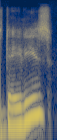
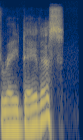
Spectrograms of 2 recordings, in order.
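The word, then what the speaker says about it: Ray Davies: And a lot of people think his name is Davies, but it's actually pronounced Ray Davis from the Kinks.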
